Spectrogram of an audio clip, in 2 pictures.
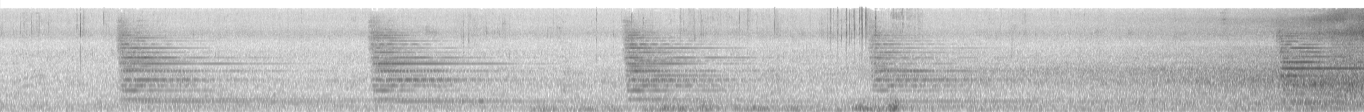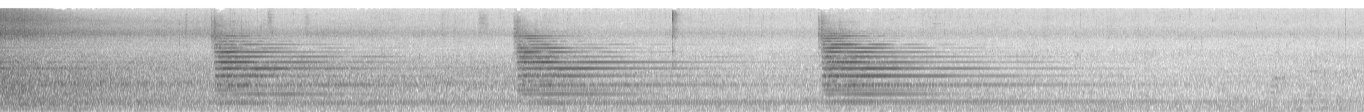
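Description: Church tower bells striking: four strokes on a higher bell about two and a half seconds apart, then four strokes on a deeper bell about three seconds apart, each left to ring out. A car drives past during the fifth stroke.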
